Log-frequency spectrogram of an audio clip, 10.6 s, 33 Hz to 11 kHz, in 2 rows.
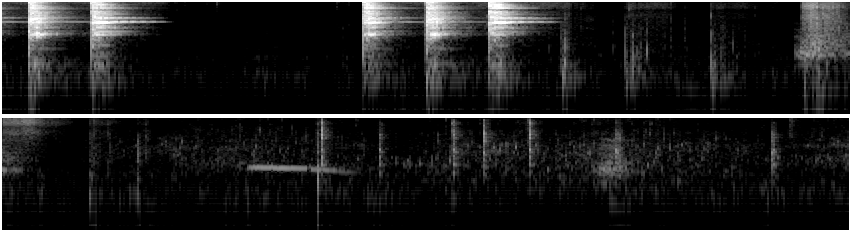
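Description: Hammering in the Minecraft modpack All The Mods 10: groups of sharp metallic strikes, two at the start and three more a little later, followed by softer scattered taps and clinks, with no talking.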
